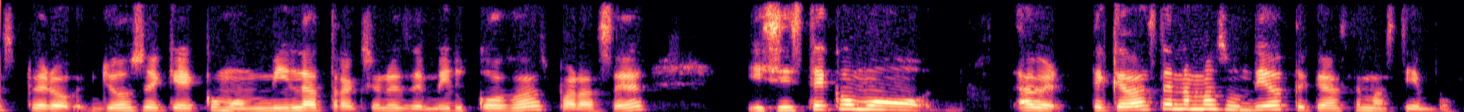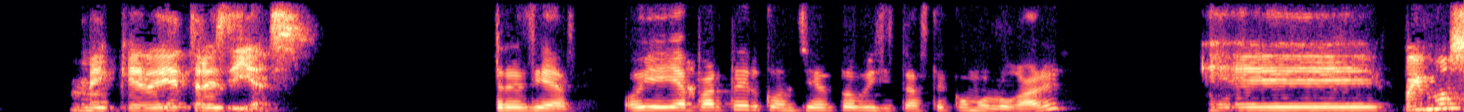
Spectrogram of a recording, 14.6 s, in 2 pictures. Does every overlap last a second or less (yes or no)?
yes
